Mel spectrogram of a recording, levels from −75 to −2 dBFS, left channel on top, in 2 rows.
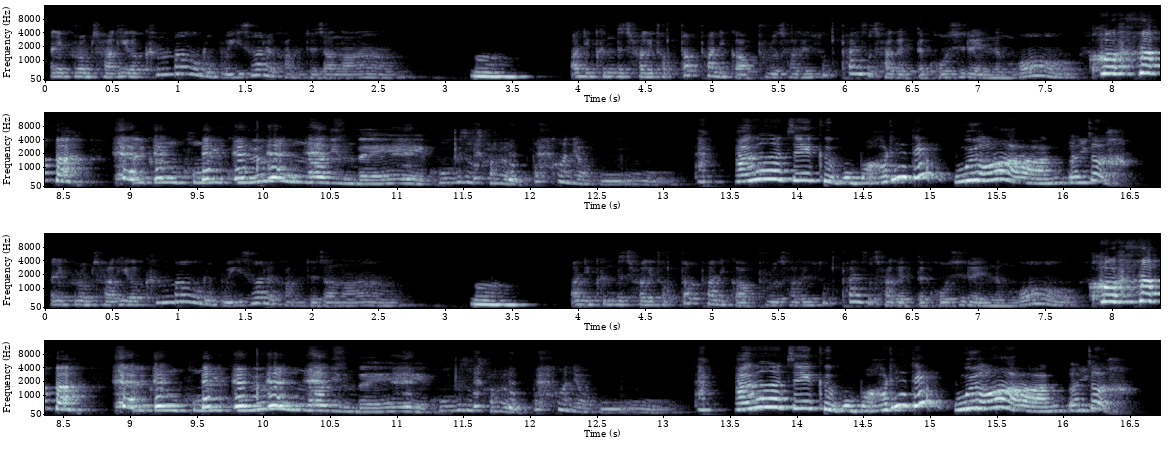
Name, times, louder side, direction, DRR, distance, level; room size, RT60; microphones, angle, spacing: voice 1, 0.0-2.7 3.9-7.9 8.5-8.6 9.0-13.1 16.0-16.5, equal, 50° left, 1.9 m, -30 dB
voice 2, 3.2-3.6 7.8-10.5 11.0-11.1 12.1-12.2 13.2-16.4, right 2 dB, 10° right, 0.5 m, -18 dB
6.8 x 6.4 x 2.9 m
head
